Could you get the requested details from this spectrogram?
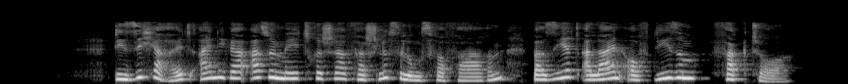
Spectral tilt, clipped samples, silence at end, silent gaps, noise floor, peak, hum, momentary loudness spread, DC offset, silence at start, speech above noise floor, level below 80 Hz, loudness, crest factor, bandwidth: -6 dB/octave; under 0.1%; 0.6 s; none; -51 dBFS; -2 dBFS; none; 10 LU; under 0.1%; 1.15 s; 36 dB; -68 dBFS; -16 LUFS; 16 dB; 7.8 kHz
